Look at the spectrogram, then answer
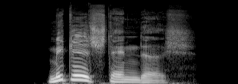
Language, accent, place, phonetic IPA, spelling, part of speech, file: German, Germany, Berlin, [ˈmɪtl̩ˌʃtɛndɪʃ], mittelständisch, adjective, De-mittelständisch.ogg
- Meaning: 1. middle-class 2. medium-sized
